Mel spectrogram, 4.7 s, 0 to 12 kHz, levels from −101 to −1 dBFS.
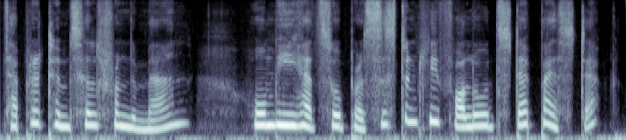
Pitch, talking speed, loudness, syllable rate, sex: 250 Hz, 180 wpm, -16 LUFS, 5.8 syllables/s, female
